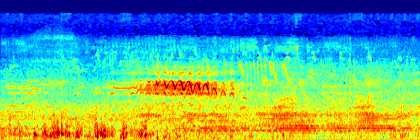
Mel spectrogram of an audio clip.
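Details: Horse ridden in cross-country and dressage, letting out a single quavering, high-pitched whinny lasting about a second, followed by quieter rumbling and constant outdoor background noise.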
